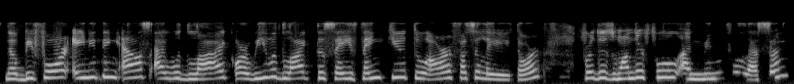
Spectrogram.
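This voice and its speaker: A woman's voice: high voice, normal speed, no echo. A woman with a Filipino accent, a teacher giving prepared feedback in an online seminar over a call. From Philippines. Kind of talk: prepared spoken testimonial. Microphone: online video call, camera off. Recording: muffled lo-fi online call audio.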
